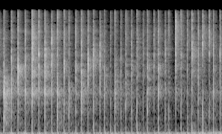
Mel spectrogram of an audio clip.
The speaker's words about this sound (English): Can you hear me how fast I'm clapping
